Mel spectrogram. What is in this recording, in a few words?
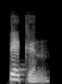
"pekan", Indian; Dictionary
